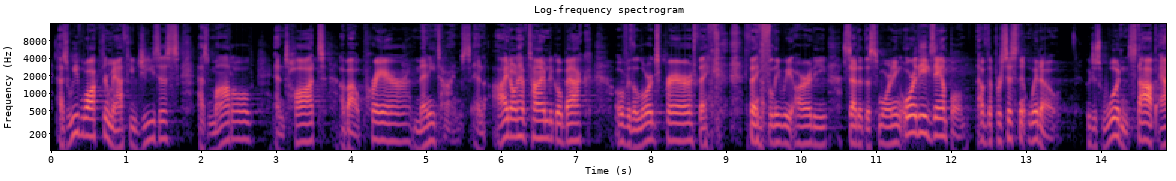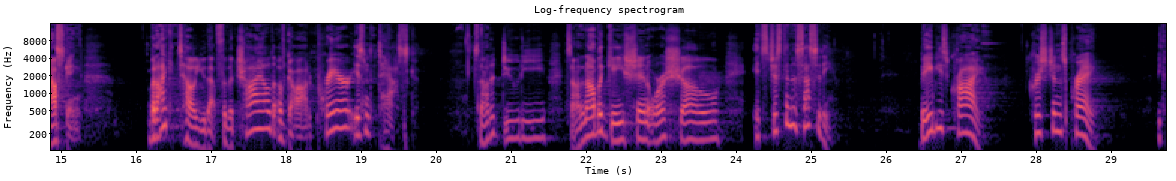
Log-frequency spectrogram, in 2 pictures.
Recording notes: Message Preached at Valley Creek Church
